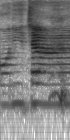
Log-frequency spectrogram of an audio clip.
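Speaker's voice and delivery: acted young girl voice. Answering a request from the others: hentai girl impression. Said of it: "do your best hentai girl impression".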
